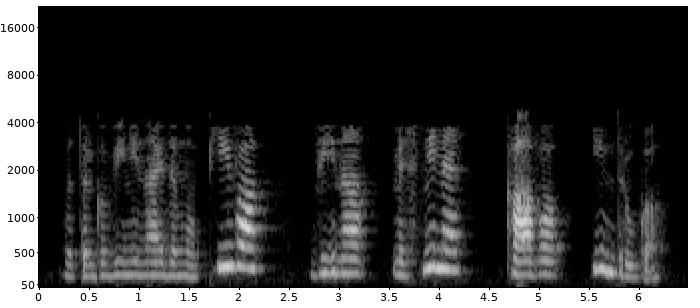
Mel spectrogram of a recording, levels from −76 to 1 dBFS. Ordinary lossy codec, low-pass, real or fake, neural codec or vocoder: AAC, 16 kbps; 7.2 kHz; fake; codec, 16 kHz, 4 kbps, FunCodec, trained on LibriTTS, 50 frames a second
